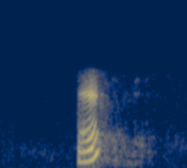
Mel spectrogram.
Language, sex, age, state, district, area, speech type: Santali, female, 18-30, Jharkhand, Seraikela Kharsawan, rural, conversation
